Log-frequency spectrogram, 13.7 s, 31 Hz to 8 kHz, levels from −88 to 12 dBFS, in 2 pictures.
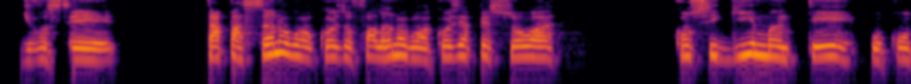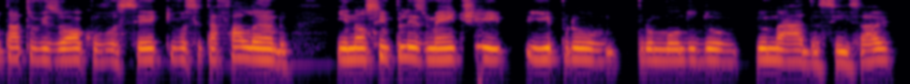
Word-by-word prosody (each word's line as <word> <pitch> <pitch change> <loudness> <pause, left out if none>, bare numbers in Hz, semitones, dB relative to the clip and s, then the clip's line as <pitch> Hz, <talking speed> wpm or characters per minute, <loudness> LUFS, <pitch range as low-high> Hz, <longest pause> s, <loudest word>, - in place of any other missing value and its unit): De 150 - -7
você 160 -1 +1 0.6
estar 185 0 +4
passando 210 +7 +4
alguma 200 -6 +2
coisa 185 0 -1
ou - - -6
falando 190 +2 +2
alguma 175 -5 +2
coisa 190 +2 -1
e - - -1
a - - -11
pessoa 185 -2 +1 0.9
conseguir 200 +1 +2
manter 185 -3 +1
o 160 - -1
contato 170 0 -4
visual 160 0 0
com 150 - -11
você, 150 +3 0
que 170 - -14
você 165 -1 -6
tá 160 - -5
falando, 160 -4 +1 0.3
e 165 - +2
não 165 0 +4
simplesmente 175 - +1
ir 335 0 +1
pro 165 +6 -2 0.2
pro 160 -1 -4
mundo 155 +1 -3
do 155 -3 -4
do 165 - +3
nada, 145 -4 -2
assim, 130 +1 -3
sabe? 145 +6 -3
170 Hz, 160 wpm, -22 LUFS, 160-185 Hz, 0.9 s, estar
